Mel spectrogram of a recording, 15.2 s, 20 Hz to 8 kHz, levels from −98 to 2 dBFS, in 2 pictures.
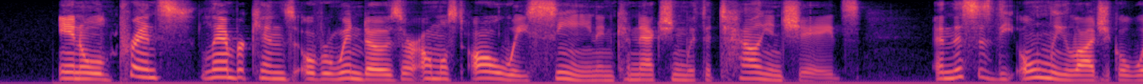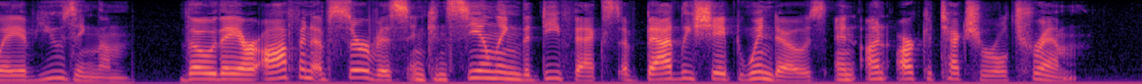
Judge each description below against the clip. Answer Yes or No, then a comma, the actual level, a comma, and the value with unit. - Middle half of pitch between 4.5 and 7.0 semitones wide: Yes, average, 4.8 semitones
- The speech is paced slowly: No, average, 165 wpm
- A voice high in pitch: Yes, high, 205 Hz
